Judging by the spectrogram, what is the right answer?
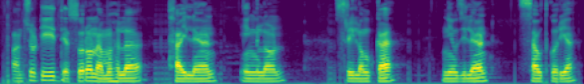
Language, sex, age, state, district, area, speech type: Odia, male, 30-45, Odisha, Kandhamal, rural, spontaneous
